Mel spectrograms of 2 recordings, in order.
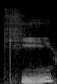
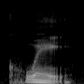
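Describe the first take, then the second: First: The word begins with a plain k sound. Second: The word begins with a kw sound. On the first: The speaker calls it wrong. "Not key. I don't know who says key" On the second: The speaker calls it right. "With a Q. Quay"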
